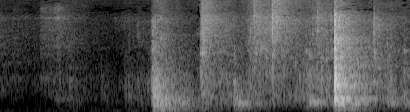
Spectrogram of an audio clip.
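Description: A moment of near silence, then a child's voice says "Dad" over the small handling noises of plastic toy figurines and foil blind bags. About three-quarters of the way through there is a single sharp plastic click as a figurine is pressed into the moulded plastic display case.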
